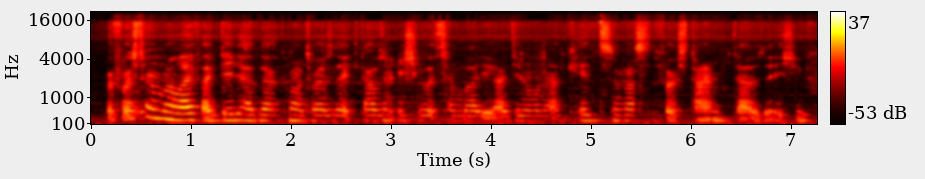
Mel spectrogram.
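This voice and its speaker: A woman talks at a very fast pace with hardly any pauses. Her loudness swings widely over noticeable background noise. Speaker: vlogger. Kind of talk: casual monologue to camera. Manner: halting, many fillers.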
